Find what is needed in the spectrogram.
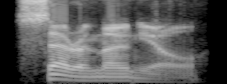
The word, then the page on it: ceremonial: British English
